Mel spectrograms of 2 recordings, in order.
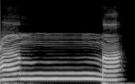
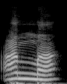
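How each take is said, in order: First: The doubled m is held long with a nasal hum. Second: The doubled m is short without a held hum. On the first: The speaker calls it right. "এই রকম সময় দিয়ে নাকের বাঁশি হতে একটা গুনগুন আওয়াজ বের করে" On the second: The speaker calls it wrong. "এখন আর এভাবে পড়া যাবে না।"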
